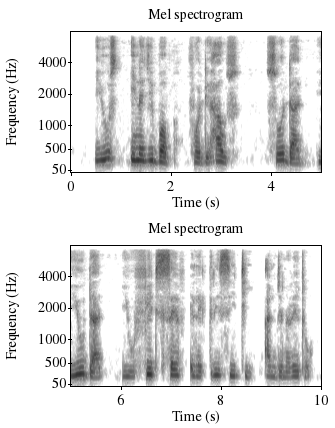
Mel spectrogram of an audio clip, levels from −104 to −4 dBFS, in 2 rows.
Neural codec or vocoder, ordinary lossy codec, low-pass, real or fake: none; MP3, 64 kbps; 7.2 kHz; real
